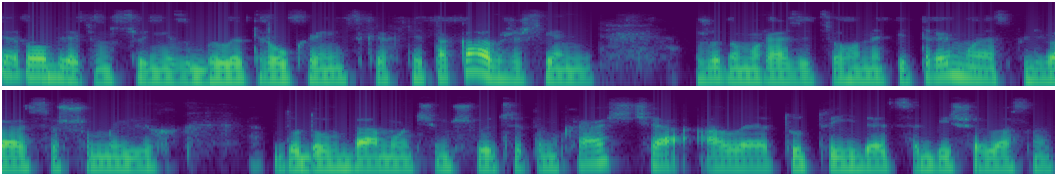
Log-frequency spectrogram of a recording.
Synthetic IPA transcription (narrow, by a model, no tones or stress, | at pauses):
ɛɾɔblʲɐtʲʋɔnsʲɔdʲnʲizbɪlˠɪt̪ɾɪʊkɾɐjinʲsʲkɪxlʲit̪ɐkɑwʒɛʃja | ʒɔd̪nɔmʊɾɑzʲit͡sʲɔɦɔnɛpʲid̪̚t̪ɾɪmʊjspɔdʲiʋɑjʊsʲɐʃt͡ʃɔmɪjix | d̪ɔd̪ɔwbɛmɔt͡ʃɪmʃʋɪt̪ʃɛt̪ɪmkɾɑʃt͡ʃɛ̰ɐ̰lˠɛt̪ut̪jd̪ɛt͡sʲːɐbʲilʲʃɛʋlˠɑsnɛ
